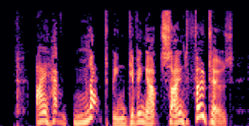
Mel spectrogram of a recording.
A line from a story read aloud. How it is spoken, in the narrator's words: he said hotly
